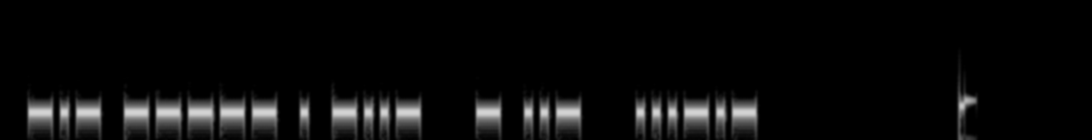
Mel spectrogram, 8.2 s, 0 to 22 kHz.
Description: Morse code, heard as a keyed tone, about 20 wpm, 700 Hz. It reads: K0EX TU <SK>
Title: K1USN SST QSO Practice 20wpm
